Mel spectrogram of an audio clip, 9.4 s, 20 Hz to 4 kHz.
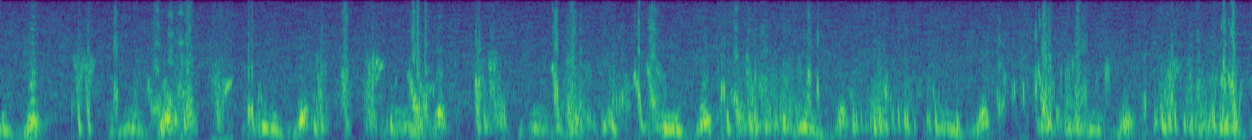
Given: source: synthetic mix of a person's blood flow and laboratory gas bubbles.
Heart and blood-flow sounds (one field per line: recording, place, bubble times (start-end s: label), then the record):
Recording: Doppler ultrasound of blood flow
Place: precordium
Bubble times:
0.53-0.72 s: bubbles
0.84-0.90 s: bubbles
0.99-1.05 s: bubbles
1.08-1.49 s: bubbles
1.57-1.76 s: bubbles
1.82-2.04 s: bubbles
2.30-2.48 s: bubbles
2.54-2.64 s: bubbles
2.71-2.98 s: bubbles
3.04-3.28 s: bubbles
3.53-3.81 s: bubbles
4.12-4.47 s: bubbles
4.50-5.00 s: bubbles
5.37-6.17 s: bubbles
6.36-6.89 s: bubbles
6.94-7.10 s: bubbles
7.15-7.23 s: bubbles
7.46-8.35 s: bubbles
8.56-8.62 s: bubbles
8.64-9.32 s: bubbles
From the record:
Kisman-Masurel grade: 342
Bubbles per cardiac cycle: rolling drumbeat, 9 or more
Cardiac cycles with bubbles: 100%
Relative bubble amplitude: moderate (0.250 to 0.450)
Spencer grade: 3 (all of the cardiac periods contain showers or single bubble signals, but not dominating or overriding the cardiac motion signals)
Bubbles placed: only in the low amplitude regions of the cardiac cycle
